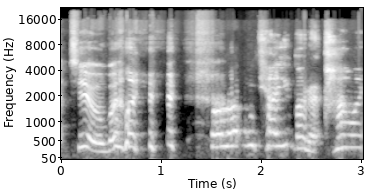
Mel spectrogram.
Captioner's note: laughs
